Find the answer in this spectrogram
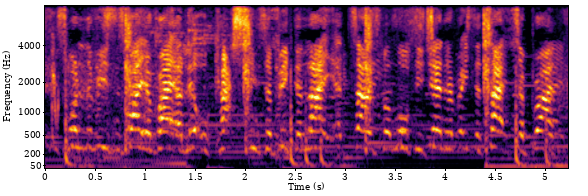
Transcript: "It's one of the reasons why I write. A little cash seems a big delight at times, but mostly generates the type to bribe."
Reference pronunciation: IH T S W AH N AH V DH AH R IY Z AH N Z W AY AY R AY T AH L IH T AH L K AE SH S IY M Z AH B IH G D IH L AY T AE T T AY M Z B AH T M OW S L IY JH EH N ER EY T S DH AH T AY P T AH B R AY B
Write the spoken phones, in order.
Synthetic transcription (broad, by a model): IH T S W AH N AH V DH AH R IY Z AH N Z W AY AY R AY T AH L IH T L K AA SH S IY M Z AH B IH G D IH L AY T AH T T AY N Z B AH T M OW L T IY JH EH N ER EY T S DH AH T AY P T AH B R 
